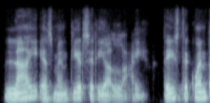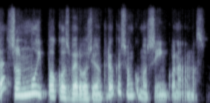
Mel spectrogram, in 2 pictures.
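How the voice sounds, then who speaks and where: A young man with a mid-pitched voice teaches a one-on-one grammar lesson. He lays out each rule step by step, patient and steady. He keeps pausing to ask whether his student has understood. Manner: patient, explains step by step, often checks understanding. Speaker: English teacher.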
